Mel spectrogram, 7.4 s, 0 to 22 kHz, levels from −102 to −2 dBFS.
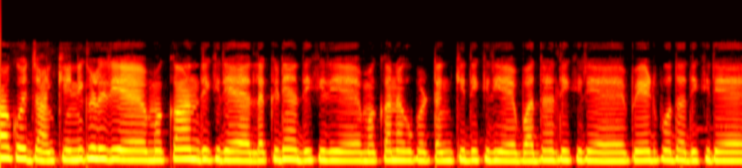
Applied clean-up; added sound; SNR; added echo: none; none; none; none.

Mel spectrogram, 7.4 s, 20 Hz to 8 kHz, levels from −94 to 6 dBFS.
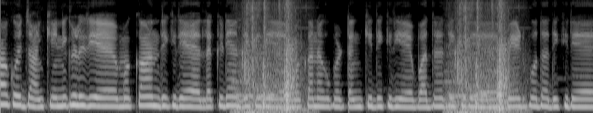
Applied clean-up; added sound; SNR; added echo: none; Mechanisms; 1 dB; none.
